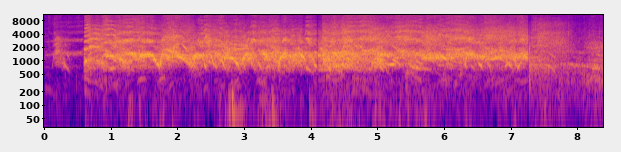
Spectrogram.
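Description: Chimpanzees scream and shriek loudly and excitedly.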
